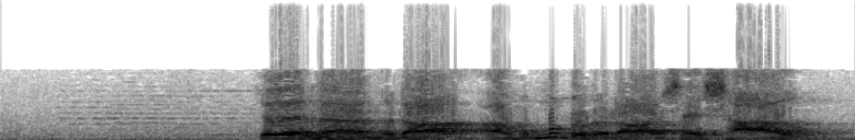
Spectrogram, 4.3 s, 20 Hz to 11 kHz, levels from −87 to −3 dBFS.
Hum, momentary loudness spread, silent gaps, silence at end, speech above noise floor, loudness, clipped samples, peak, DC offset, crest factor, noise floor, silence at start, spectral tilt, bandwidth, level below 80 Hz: none; 4 LU; none; 0 s; 26 dB; -7 LUFS; 1%; 0 dBFS; under 0.1%; 8 dB; -32 dBFS; 0.05 s; -7.5 dB/octave; 10.5 kHz; -36 dBFS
